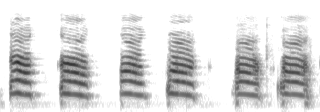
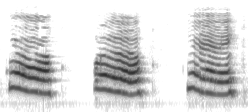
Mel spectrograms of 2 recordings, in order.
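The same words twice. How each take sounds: First: High, louder little duck quacks; little ducks begging for food, high quacks; small ducks quacking. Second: High, much louder honking quacks; big ducks calling from afar, loud high quacks; big ducks quacking. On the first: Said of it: "They say". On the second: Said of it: "The big ducks say". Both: A narrator's reading.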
